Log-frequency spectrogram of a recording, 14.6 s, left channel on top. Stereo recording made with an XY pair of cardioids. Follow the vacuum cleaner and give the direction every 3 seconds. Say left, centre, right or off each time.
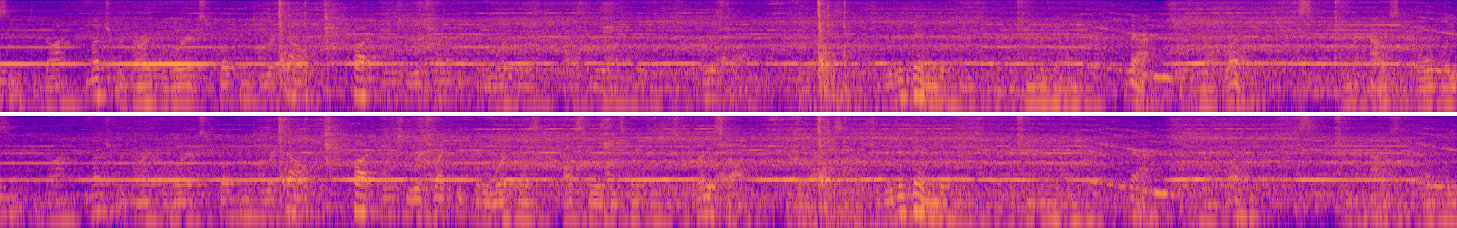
left, centre, right, centre, left.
